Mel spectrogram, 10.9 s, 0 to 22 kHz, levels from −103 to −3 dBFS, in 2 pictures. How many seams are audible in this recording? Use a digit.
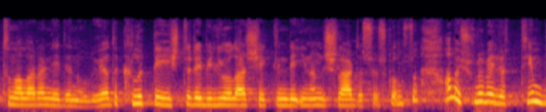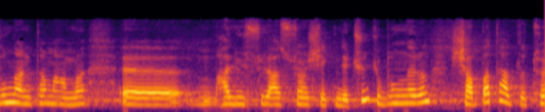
0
